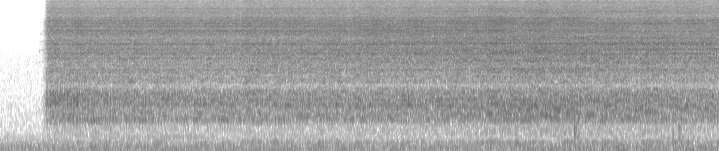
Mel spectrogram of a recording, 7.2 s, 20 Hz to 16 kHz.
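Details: 53-inch Casablanca Spirit of Saturn ceiling fan, recorded November 2018, running with bad bearings: a steady hissing rush with a faint rough rumble beneath. The worn bearings were later replaced.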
